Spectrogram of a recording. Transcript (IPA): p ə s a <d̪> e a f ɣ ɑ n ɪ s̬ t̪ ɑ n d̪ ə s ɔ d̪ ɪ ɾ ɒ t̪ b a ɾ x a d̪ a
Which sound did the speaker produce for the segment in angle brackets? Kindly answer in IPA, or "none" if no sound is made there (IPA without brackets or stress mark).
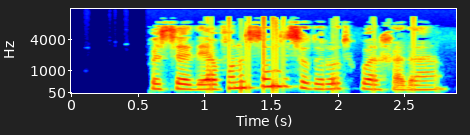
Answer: d̪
